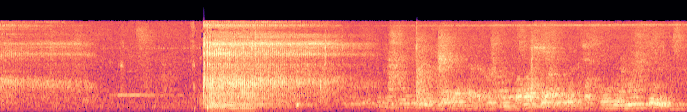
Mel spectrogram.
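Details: Uncle snoring in his special styles: loud, rough snoring with a sudden snort, then a sustained rattling, vibrating breath, in a small room.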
